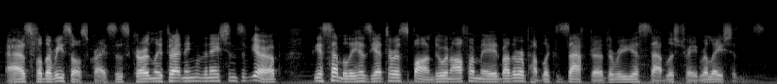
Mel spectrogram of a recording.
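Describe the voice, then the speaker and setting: A man playing a brisk, formal newsreader delivering a fluent scripted bulletin in a story game. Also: medium pitch, no room sound, close to an everyday voice. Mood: brisk reporting. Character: brisk, formal male newsreader reporting international crisis. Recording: dull lo-fi audio with music behind.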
